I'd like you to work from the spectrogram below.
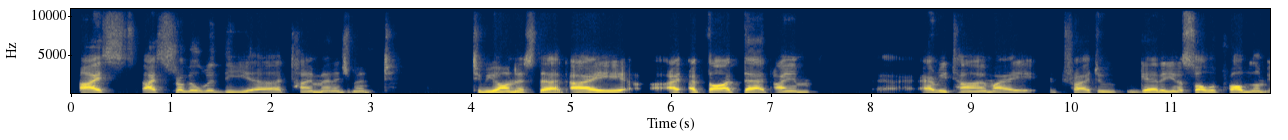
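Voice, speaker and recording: A man's voice: medium pitch, little pitch movement, measured pace, a little mellow, dry recording. A man from Pakistan in his thirties answers interview questions over a video call. He talks hesitantly, restarting often and leaning on "you know." He speaks through an earphone mic in a small room, and the sound is dry and close. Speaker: guest engineer. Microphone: earphone headset mic on video call.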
